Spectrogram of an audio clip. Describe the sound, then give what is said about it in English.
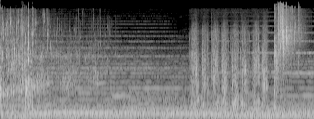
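Wet liquid sounds of water swishing and sloshing as someone rinses their mouth with water, with a quick run of rhythmic gurgling bursts near the end. No one speaks. “Here's some water to rinse your mouth with.”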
